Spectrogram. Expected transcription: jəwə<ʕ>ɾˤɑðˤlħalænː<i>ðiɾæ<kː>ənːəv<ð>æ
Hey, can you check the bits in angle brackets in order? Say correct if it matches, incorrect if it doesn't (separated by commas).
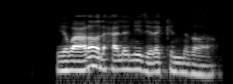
correct, correct, correct, incorrect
